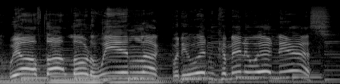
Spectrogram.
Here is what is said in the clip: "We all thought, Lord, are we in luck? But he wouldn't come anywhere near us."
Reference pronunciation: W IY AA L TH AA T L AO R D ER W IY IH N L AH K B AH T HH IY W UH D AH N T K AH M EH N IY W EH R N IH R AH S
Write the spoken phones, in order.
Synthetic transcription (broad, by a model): W IY AA L TH AA T L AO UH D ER W IY IH N L AH K B AH T HH IY W UH D N K AH M EH N IY W EH R N IH R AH S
